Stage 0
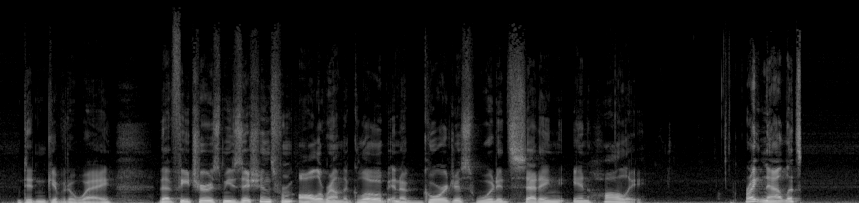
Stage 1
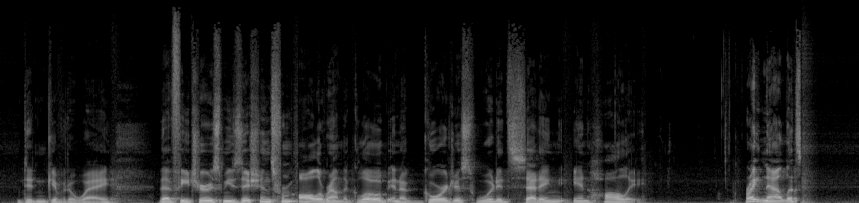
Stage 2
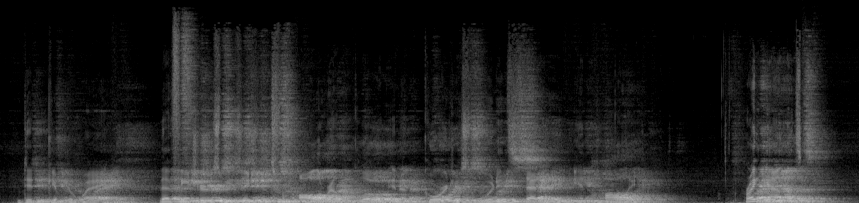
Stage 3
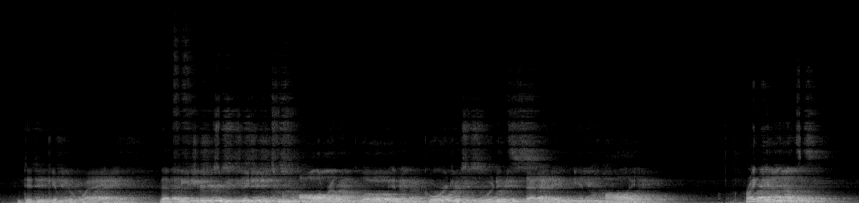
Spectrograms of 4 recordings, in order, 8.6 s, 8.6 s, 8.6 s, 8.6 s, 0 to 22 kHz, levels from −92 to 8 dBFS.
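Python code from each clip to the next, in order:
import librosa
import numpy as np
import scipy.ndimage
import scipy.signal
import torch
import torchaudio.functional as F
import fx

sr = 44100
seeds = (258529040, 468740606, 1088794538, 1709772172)

y1 = fx.low_shelf(x, sr, hz=150.0, db=-10.5)
y1 = fx.sustainer(y1, sr, db_per_s=140.0)
y2 = fx.rev_freeverb(y1, sr, rt60_s=0.84, hf_ratio=0.8, predelay_ms=55, drr_db=-3.5)
y2 = F.gain(torch.from_numpy(y2), -2.0).numpy()
y3 = np.convolve(y2, np.full(29, 1.0 / 29))[:len(y2)]
y3 = F.gain(torch.from_numpy(y3), 3.0).numpy()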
